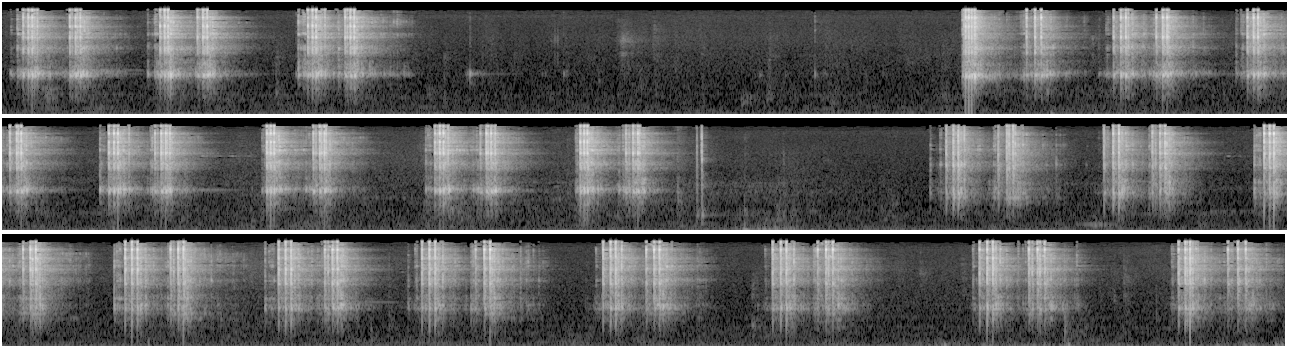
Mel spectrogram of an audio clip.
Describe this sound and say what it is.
Cricket sound made with a bike ring.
